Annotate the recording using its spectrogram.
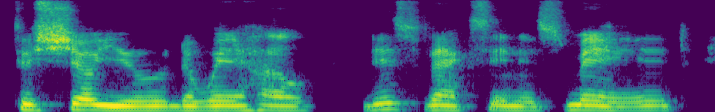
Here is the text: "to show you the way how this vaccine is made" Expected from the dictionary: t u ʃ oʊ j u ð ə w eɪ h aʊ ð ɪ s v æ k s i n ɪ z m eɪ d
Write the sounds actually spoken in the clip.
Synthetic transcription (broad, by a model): t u ʃ oʊ j u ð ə w eɪ h aʊ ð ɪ s v æ k s i n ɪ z m eɪ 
